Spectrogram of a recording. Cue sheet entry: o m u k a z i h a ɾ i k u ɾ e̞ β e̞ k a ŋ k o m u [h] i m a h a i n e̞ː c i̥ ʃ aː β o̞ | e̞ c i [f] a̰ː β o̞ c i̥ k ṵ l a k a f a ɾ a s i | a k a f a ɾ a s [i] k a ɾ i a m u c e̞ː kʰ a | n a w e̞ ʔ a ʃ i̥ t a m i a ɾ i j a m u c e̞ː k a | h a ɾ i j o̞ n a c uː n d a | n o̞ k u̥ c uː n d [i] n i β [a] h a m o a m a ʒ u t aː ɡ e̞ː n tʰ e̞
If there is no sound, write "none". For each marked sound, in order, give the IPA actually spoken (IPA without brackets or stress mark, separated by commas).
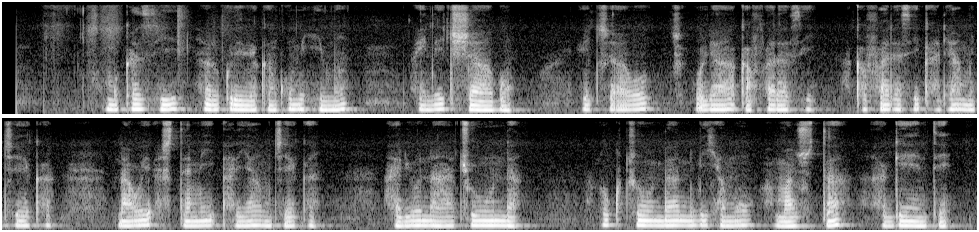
h, ʃ, i, a, i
